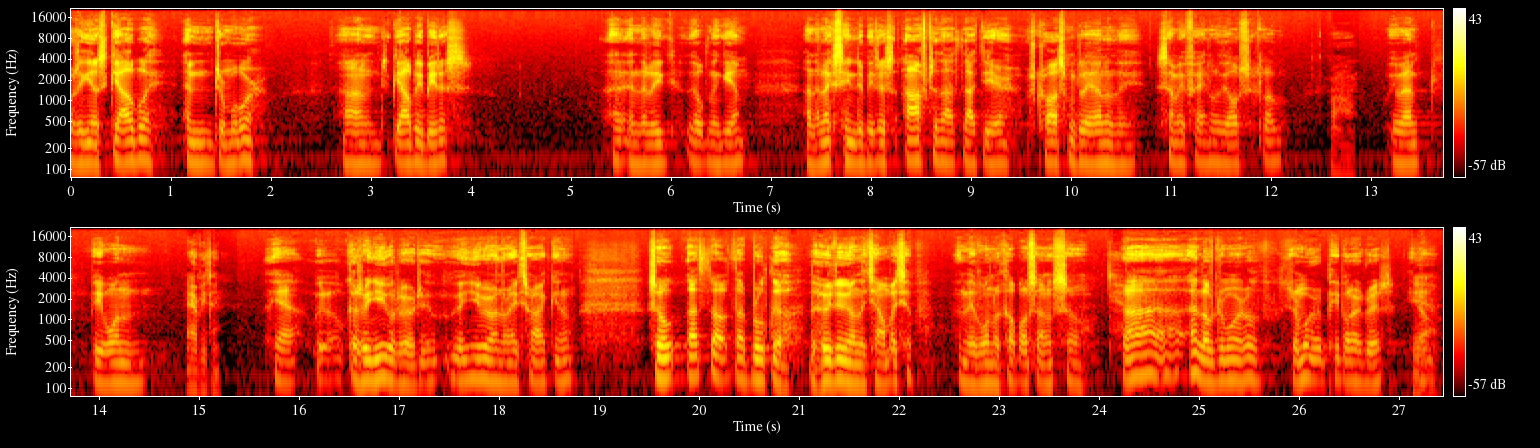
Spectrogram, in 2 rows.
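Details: Man nearly 65 with Parkinson's disease, voice problem noticed before diagnosis, also word-finding difficulty; hypokinetic dysarthria (Parkinson's disease).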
